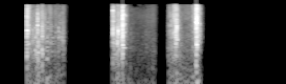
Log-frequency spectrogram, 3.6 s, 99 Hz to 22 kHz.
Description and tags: mp7 reload sound
reload sound of the mp7 smg
mp7, reload, rifle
